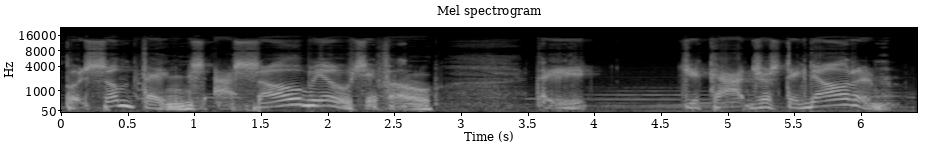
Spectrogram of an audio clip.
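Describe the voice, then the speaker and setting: A man voicing a flustered, evasive old wizard from a visual novel, with a creaky voice and a hesitant, stammering delivery. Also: on the high side, sing-song, takes it slowly, bright, forceful tone, faint music behind, heavily acted, low-quality recording. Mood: gentle musing. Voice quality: gravelly, creaky. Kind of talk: visual novel character read-aloud.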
